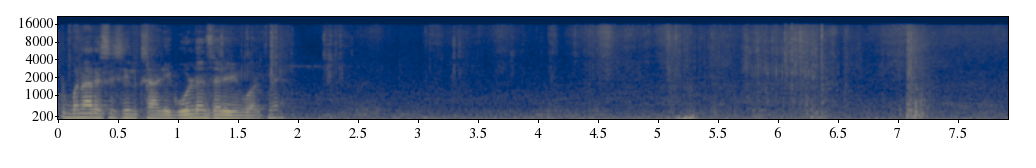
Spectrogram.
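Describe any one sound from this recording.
Silk fabric rustles as it is unfolded and handled.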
